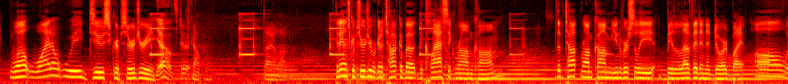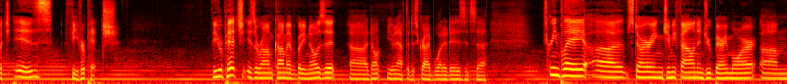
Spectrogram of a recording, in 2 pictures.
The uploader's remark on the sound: recorded this episode on a plane, flying home from Minneapolis-St Paul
